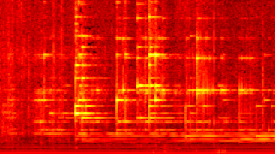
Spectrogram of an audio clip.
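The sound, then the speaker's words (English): Wind chimes tinkle and ring in overlapping metallic tones, several gentle strikes sustaining into a shimmering wash. Moderately loud over a steady low hum, with no talking. “But all the other wind chimes are in there.”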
